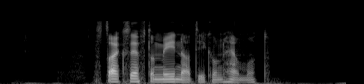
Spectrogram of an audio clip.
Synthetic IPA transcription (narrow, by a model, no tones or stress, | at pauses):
st̪ɾaksɛft̪əɾmiːnat̪jɪkhʊnɦɛmːot̪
